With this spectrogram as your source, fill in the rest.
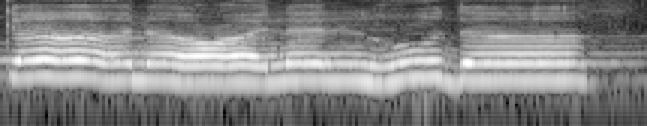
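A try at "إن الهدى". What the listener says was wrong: हमजा को मोटा ना करें अ र दोनों बारीक हमजा के दरमियान र मोटी आ गई है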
